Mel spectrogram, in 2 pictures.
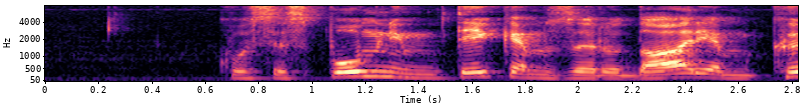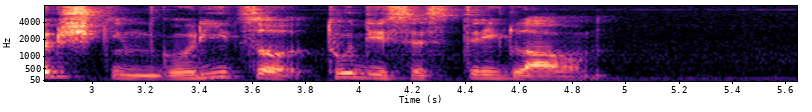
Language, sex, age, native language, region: Slovenian, male, 18-29, Slovenian, Drava region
